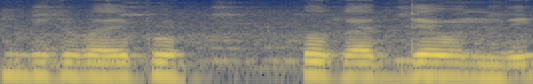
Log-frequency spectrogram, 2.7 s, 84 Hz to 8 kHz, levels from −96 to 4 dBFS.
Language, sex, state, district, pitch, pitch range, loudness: Telugu, male, Andhra Pradesh, Krishna, 135 Hz, 130-140 Hz, -16 LUFS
